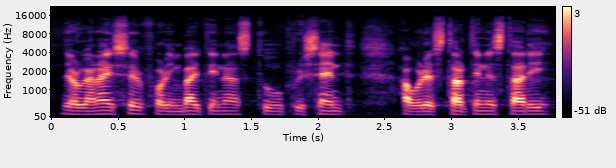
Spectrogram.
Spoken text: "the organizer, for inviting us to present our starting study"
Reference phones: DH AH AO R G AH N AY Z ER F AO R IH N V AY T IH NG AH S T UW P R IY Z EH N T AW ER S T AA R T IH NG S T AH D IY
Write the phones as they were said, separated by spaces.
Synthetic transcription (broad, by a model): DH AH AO R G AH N AY S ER F AO R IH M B AY T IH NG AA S T UW P R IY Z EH N T AW ER S T AA R T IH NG S T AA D IY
